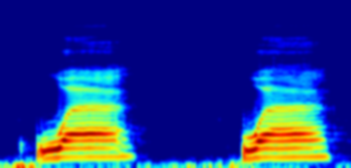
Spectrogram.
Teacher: kedua bibir dengan posisi maju diucapkan seperti mengucapkan huruf u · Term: huruf wau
